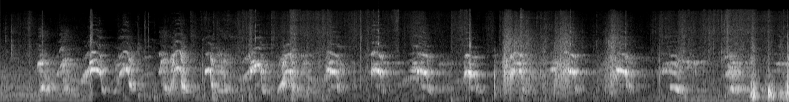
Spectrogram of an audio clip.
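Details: German Shorthaired Pointer (kurzhaar) carrying a fox over a hurdle during a retrieve: rapid, excited, tonal yelping whines in quick bursts, roughly two per second, rising and falling throughout, with a man's coaxing voice nearby.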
